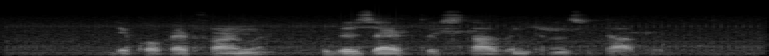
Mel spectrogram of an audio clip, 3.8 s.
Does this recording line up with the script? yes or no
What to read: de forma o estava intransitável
no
